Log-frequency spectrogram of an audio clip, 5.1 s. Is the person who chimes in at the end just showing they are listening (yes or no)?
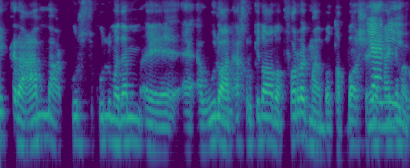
no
